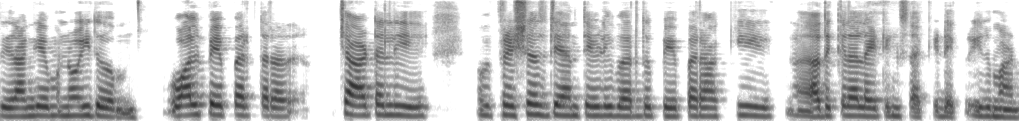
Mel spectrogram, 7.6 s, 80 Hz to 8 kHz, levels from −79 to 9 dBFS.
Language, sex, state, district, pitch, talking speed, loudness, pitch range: Kannada, female, Karnataka, Bellary, 220 Hz, 140 wpm, -17 LUFS, 210-230 Hz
